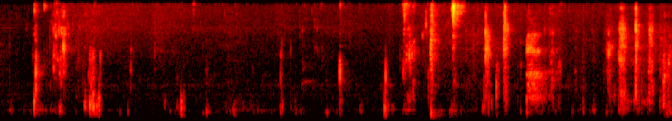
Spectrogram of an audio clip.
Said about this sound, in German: So, jetzt trinke ich einfach mal einen Schluck Wasser.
